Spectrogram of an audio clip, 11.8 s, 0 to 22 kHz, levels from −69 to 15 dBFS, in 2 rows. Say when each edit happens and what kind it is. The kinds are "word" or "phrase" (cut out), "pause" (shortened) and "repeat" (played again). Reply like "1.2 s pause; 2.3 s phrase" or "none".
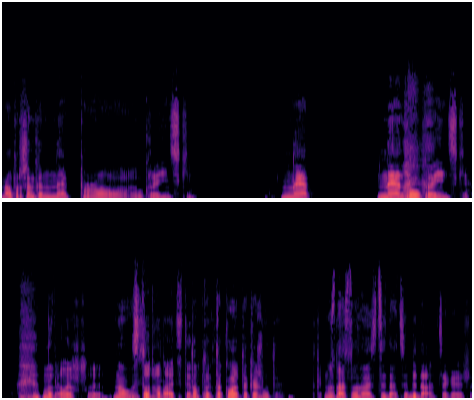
5.0 s word; 6.5 s word; 9.1 s word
